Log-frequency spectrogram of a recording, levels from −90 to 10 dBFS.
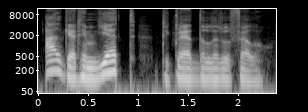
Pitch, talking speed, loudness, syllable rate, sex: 125 Hz, 200 wpm, -17 LUFS, 6.3 syllables/s, male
